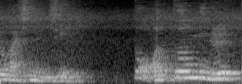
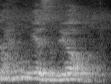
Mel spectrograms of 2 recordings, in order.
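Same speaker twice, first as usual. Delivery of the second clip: usual speaking voice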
